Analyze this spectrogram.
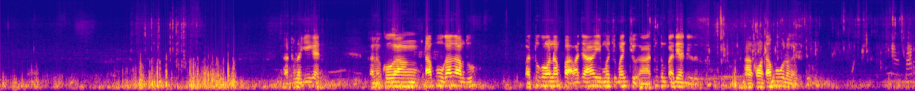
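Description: Water splashes softly as a hand digs into shallow wet sand.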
